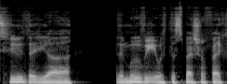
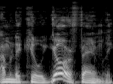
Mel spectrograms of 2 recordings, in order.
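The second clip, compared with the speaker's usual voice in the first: put-on quirky actor voice. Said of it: "Christopher Walken method acting stuff".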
